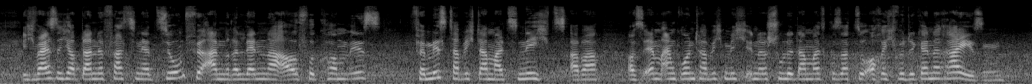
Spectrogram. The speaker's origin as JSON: {"language": "German", "region": "Northern Germany", "country": "Germany", "tie": "born or raised there", "said": "Wir sind im Norden Deutschlands groß geworden."}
